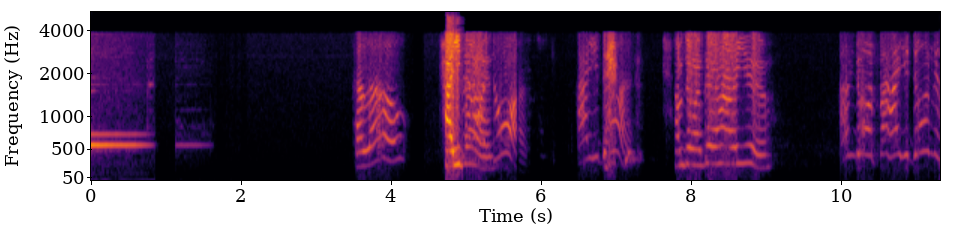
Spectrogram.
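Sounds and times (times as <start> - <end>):
two-note doorbell chime: 0.0 - 1.6
speech: 3.6 - 5.8, 6.5 - 9.2, 10.0 - 11.3.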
